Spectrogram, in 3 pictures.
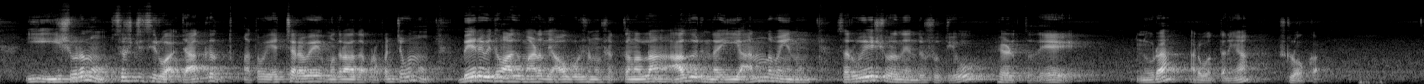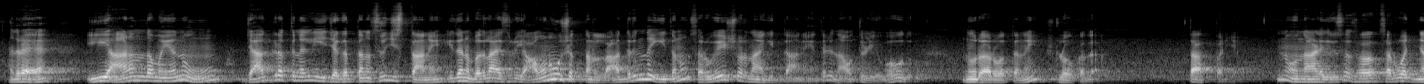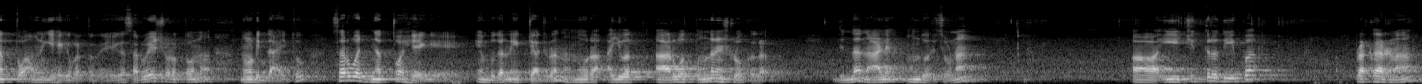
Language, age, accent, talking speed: Kannada, 20-39, native, 95 wpm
